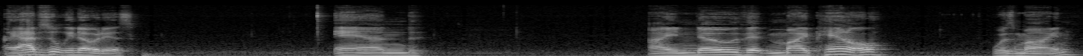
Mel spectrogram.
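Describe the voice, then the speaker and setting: Male live stream host, mid-pitched, conversational, halting delivery as he works through his thoughts and commentary. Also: steady tone.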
